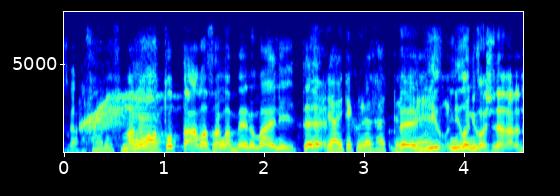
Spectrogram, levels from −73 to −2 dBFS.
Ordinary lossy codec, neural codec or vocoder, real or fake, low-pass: none; codec, 16 kHz, 8 kbps, FunCodec, trained on LibriTTS, 25 frames a second; fake; 7.2 kHz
